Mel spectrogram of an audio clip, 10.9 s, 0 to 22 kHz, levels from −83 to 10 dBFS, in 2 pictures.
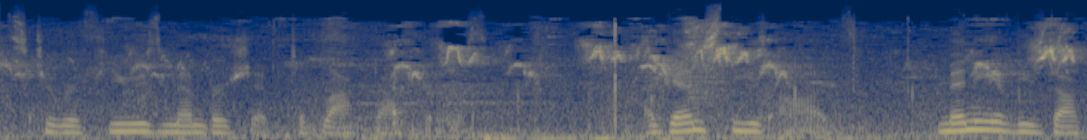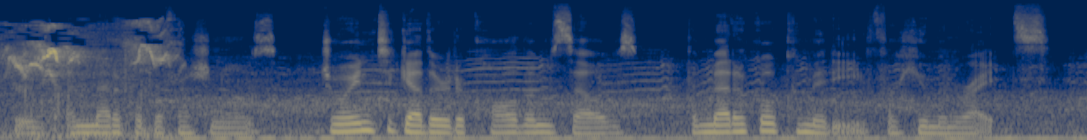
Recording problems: animal sounds; very loud; throughout; 4 dB above the speech

